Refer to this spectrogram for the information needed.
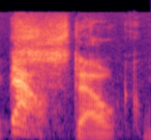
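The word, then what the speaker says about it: Stauch: Like Stouch with a K. Stouch.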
